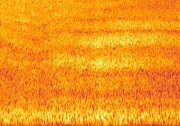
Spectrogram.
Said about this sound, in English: Sounds so nice. I mean, if you like the ocean, it sounds nice.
